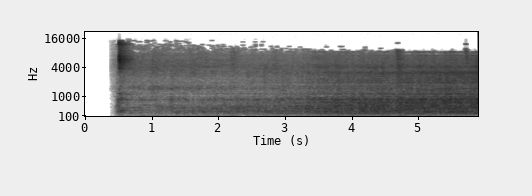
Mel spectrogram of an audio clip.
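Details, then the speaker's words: Electrolux washing machine spinning with a loud, deafening train-like roar that builds steadily, from worn drum bearings; the seal and other main parts are then replaced. "essa máquina a cliente mandou que pra gente e ela tá fazendo muito barulho a centrifugação"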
